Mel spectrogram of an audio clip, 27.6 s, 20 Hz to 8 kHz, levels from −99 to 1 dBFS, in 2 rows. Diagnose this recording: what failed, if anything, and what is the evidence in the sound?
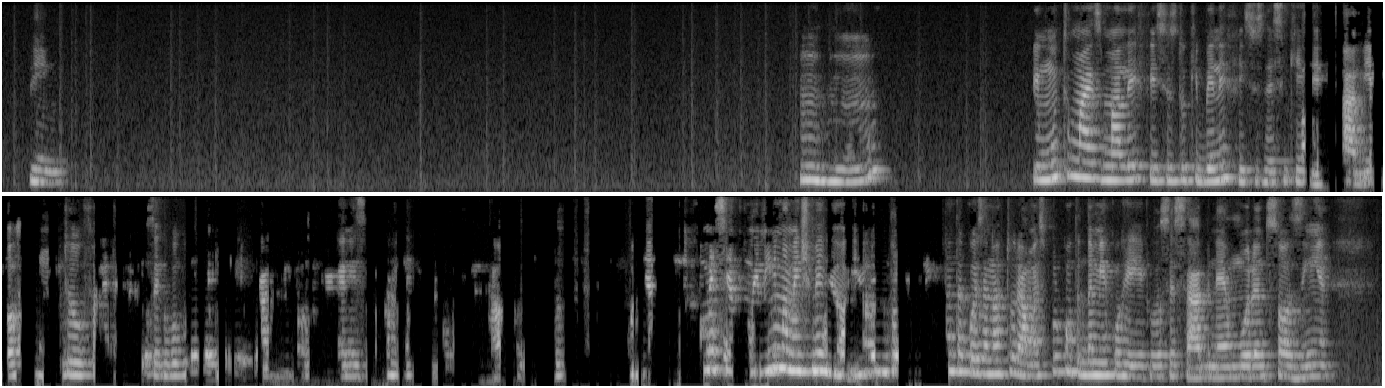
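The other side's voice leaks through at 12.97–13.06 s, 14.71–15.75 s and 22.01–22.78 s. A second talker sits only about 5 dB under the speech in the first two spots and at roughly equal level in the third. This is call processing: the far end played from the loudspeaker and reached the microphone, and the echo canceller likely failed to subtract it, so residual echo passes into the outgoing signal.

Speech is suppressed in double talk from 13.03 to 19.5 s, 20.07 to 21.49 s and 22.07 to 23.29 s, overlapping the leak episodes. The talker's level dips by as much as around 40 dB, in pieces adding up to about 5 s in the first stretch, 1.5 s in the second and 1 s in the third. With both sides active, the canceller's suppressor likely treated the near-end talker as echo and attenuated everything together.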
